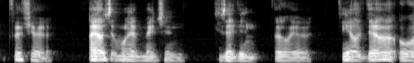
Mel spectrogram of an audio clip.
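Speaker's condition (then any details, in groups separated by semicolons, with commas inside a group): Spinal muscular atrophy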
